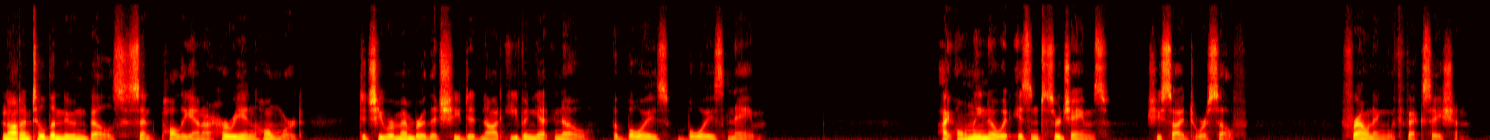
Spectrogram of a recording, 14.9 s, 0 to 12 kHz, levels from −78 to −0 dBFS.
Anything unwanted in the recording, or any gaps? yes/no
no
